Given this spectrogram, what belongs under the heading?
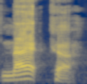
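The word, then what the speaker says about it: Nneka: It's the double N is pronounced ne. So it's NECA.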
